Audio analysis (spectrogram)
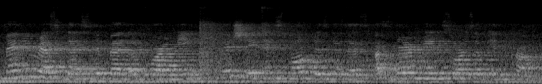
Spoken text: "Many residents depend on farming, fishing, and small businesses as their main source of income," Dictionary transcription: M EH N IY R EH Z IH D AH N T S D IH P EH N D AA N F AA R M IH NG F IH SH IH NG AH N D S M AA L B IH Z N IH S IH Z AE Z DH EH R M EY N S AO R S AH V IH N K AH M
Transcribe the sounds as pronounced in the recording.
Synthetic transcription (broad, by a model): M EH N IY R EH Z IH D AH N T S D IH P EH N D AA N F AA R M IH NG P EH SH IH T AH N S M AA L B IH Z N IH S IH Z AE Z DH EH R M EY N S AO R S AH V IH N K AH M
